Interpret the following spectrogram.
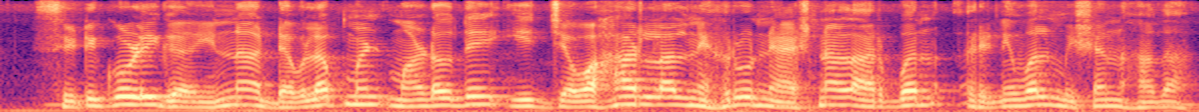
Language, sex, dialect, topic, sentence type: Kannada, male, Northeastern, banking, statement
